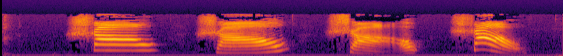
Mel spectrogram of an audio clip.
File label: "shao", chinese pinyin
